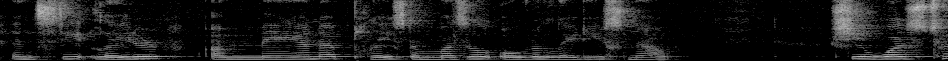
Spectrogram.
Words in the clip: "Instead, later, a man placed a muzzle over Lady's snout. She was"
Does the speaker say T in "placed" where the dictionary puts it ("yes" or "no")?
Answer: yes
